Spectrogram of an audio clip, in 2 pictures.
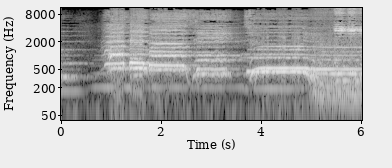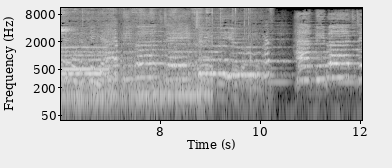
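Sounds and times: music with singing voices: 0.0 - 12.0.

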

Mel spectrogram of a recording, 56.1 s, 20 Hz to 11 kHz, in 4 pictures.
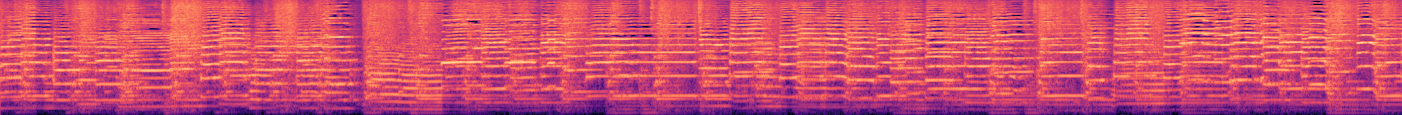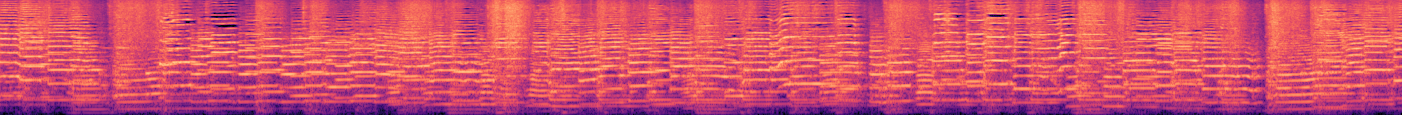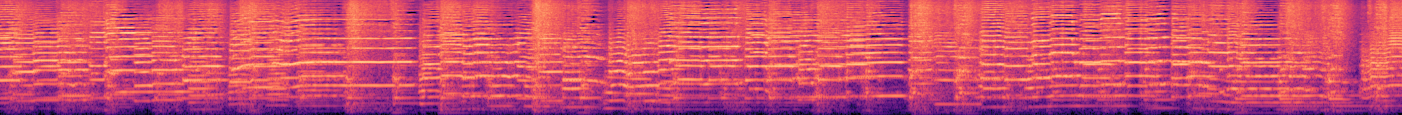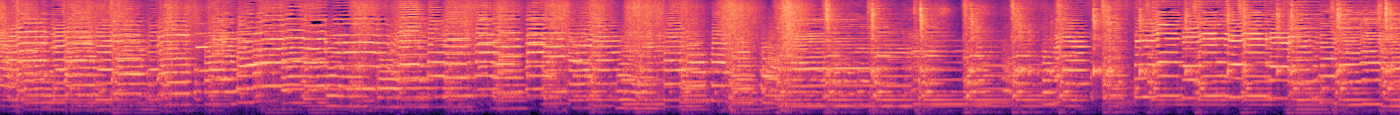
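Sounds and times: jazz band playing: 0.0 - 56.0.

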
